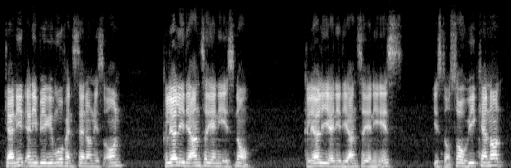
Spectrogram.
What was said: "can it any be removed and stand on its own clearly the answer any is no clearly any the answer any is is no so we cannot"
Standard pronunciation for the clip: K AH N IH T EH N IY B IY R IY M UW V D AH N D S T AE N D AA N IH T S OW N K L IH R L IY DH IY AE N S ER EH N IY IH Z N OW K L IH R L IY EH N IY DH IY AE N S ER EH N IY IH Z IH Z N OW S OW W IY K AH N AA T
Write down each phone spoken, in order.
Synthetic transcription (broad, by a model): K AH N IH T EH N IY B IY R IY M UW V AH N S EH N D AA N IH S OW N K L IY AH L IY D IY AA N S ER EH N IY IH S N OW K L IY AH L IY EH N IY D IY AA N S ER EH N IY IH S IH S N OW S OW W IY K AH N AA T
